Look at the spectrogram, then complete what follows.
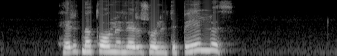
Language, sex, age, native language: Icelandic, female, 40-49, Icelandic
